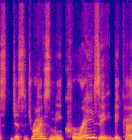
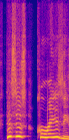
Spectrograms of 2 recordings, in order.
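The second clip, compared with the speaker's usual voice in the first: much higher and louder, incredulous; exasperated outburst; 12 semitones higher, 8 dB louder than usual. Real, not acted. Commentator fed up with city leaders, exasperated outburst. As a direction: burst out in exasperation. Ranting about officials' priorities.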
